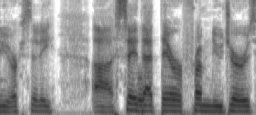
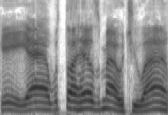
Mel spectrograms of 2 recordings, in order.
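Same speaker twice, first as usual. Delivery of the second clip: New Jersey accent; 5 semitones higher than usual. Joking that not everyone from New Jersey talks this way: stereotyped New Jersey Goomba accent. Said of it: "not all of us are like the big Goombas".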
